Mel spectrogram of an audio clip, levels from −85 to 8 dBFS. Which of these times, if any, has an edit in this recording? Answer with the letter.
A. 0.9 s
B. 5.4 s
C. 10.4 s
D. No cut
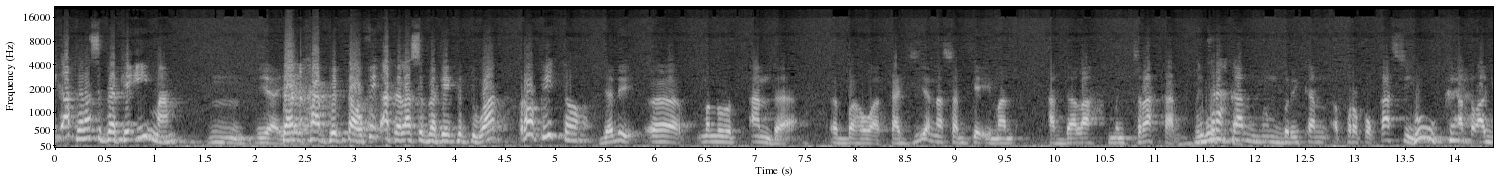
B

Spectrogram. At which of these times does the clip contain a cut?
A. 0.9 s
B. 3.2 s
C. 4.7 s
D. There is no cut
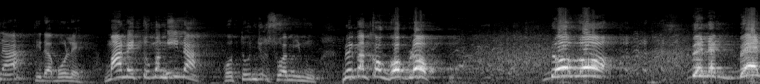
A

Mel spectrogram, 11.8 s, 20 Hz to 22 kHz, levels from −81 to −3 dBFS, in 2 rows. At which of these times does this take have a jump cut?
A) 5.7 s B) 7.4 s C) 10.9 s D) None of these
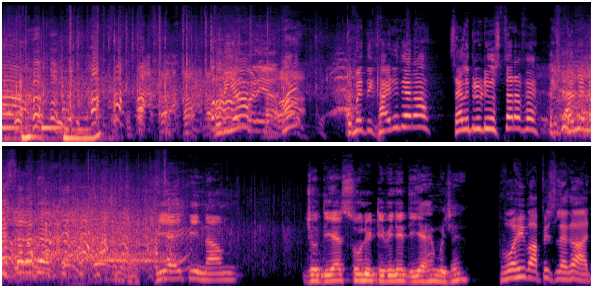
B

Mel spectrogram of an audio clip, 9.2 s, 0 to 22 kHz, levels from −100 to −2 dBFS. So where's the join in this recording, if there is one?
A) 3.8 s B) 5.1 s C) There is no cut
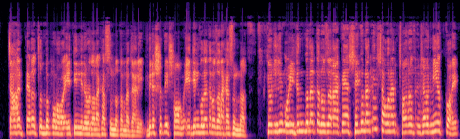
C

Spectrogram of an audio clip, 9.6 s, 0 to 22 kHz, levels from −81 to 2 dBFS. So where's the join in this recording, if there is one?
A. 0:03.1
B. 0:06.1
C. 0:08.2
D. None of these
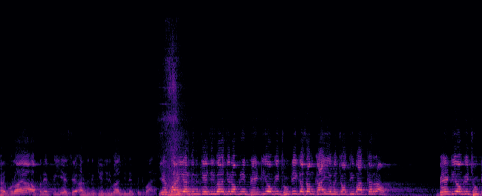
A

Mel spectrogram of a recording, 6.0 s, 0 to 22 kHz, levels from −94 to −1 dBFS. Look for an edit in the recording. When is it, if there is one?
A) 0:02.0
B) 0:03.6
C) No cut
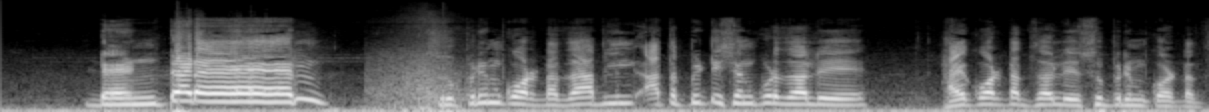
A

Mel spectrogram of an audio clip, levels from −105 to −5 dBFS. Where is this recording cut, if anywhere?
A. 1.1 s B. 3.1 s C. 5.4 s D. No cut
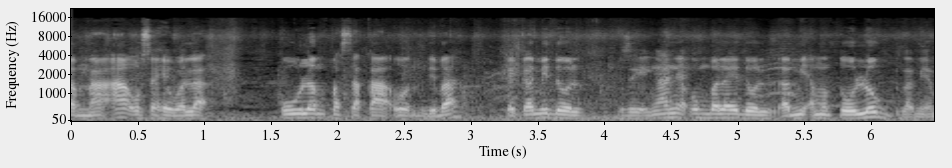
B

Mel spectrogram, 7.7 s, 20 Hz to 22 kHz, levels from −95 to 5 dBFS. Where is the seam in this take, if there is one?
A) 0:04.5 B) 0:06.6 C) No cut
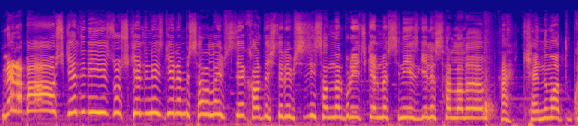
B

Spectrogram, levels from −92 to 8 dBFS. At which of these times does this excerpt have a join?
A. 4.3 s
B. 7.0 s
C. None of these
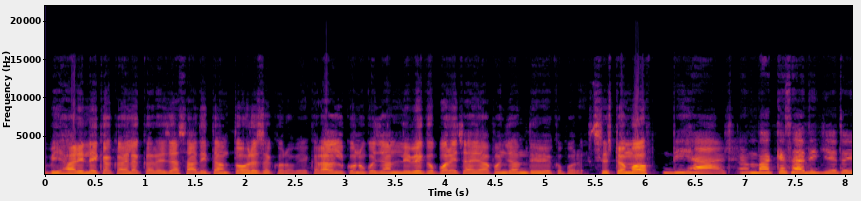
B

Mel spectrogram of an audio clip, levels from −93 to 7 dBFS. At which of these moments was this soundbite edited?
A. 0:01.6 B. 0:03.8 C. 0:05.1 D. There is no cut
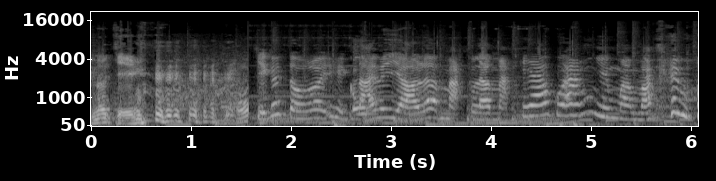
A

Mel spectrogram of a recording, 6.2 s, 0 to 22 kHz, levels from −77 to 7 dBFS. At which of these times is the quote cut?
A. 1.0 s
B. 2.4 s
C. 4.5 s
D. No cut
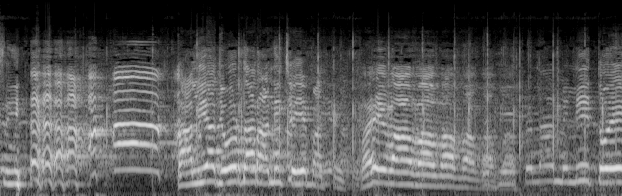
D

